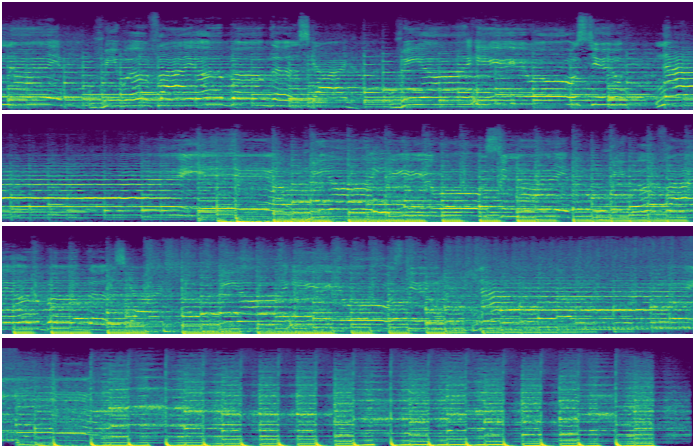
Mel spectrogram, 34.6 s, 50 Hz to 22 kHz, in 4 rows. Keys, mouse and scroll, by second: 2.1 click, 3.3 click, 4.9 click, 7.5-10.0 typing, 10.7 click, 16.2 Tab, 16.7 click, 17.5 c, 17.6 Tab, 18.8 click, 19.0 Left, 21.1 click, 22.3 KP_Add, 22.8 KP_9, 24.2 Return, 24.4 KP_Add, 24.6 KP_9, 26.1 click, 28.3 alt+Tab, 29.3 click, 31.0 click, 31.3 Tab, 31.9 click, 32.5 Tab, 34.0-34.5 typing.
